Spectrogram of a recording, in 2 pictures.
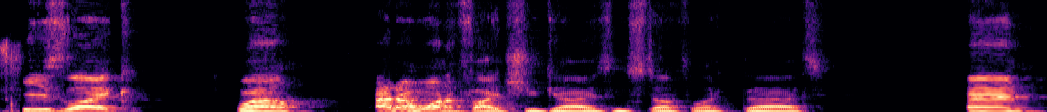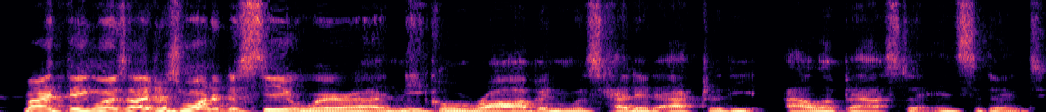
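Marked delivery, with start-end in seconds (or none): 1.2-3.1 put-on lazy voice. Retelling what Aokiji says when he wakes up: imitating Aokiji's lazy voice. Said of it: "in the most laziest voice ever".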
